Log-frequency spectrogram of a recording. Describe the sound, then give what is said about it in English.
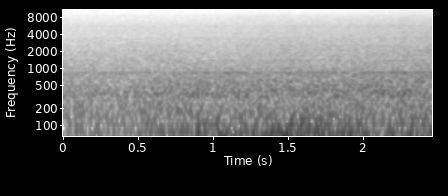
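A steady, deep rumble of an unseen elevated L commuter train rolling past amid traffic noise, swelling slightly midway and holding steady, with no voices. “Oh, there it goes. There goes the L.”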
